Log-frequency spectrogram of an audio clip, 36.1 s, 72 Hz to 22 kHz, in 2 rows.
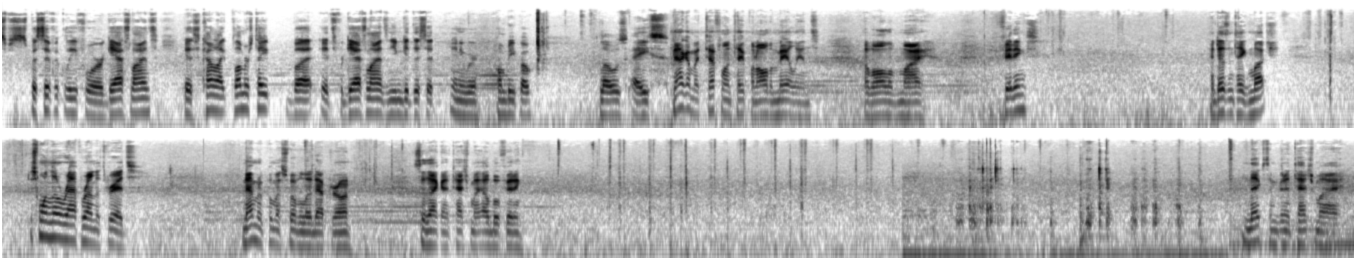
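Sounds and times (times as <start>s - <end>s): steady low hum: 0.5s - 16.1s, 19.1s - 34.6s.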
